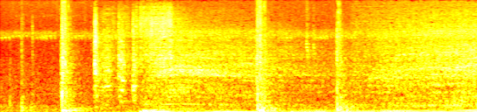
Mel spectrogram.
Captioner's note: engine revving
